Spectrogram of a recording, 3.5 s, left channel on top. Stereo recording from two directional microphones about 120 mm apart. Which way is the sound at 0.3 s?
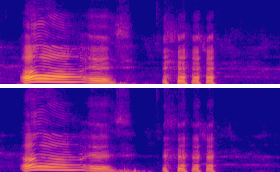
30° right (ahead or behind).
